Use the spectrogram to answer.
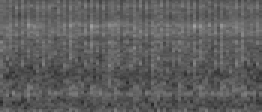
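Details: Volvo diesel idling just after start, with hard, fast, loud clacking throughout and some smoke; the owner suspects one or two faulty injectors and plans to replace all four with used ones.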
